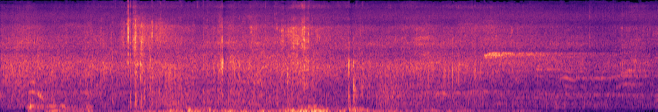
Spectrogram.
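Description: Ice hockey play at close range: skate blades scraping the ice, with a few sharp clicks of sticks and puck and low rumble on the microphone.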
